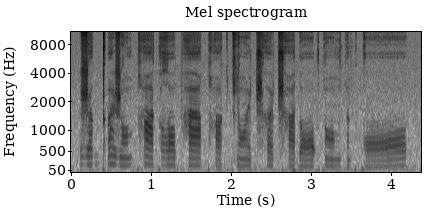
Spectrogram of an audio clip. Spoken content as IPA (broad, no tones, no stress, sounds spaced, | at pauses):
ʐ ɐ ɡ kʼ ɐ̃ ɪ̯ ʐ ɔ̃ ŋ qʰ aː k ʁ ɔ pʰ aː qʰ ɑ k t͡ɕ ɔ̃ː ɪ̯ ʈ͡ʂʰ ɜ ʈ͡ʂʰ ɑ ɗ ɔː ʔ t ɔ̃ː ŋ t ɐ̃ k ɡ ɔː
